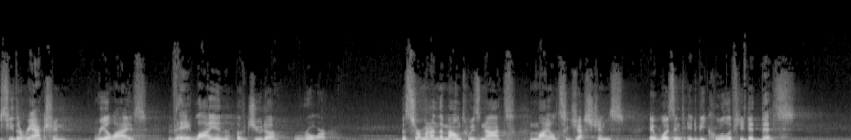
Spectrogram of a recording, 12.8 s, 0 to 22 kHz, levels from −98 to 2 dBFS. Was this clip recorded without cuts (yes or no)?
no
